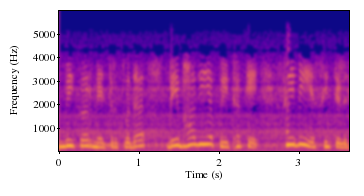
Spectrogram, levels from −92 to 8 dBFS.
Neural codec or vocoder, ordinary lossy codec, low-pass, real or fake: none; none; 5.4 kHz; real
